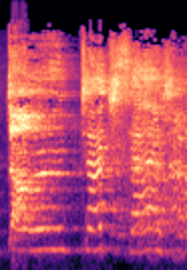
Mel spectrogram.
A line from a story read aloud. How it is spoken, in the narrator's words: the Mataji screamed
